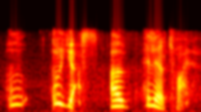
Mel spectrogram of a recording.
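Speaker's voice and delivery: flustered, high, loud introduction; high-pitched voice. A narrator's reading. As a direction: blurt it out in a squeezed high voice. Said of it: "got out in a high-pitched voice".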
